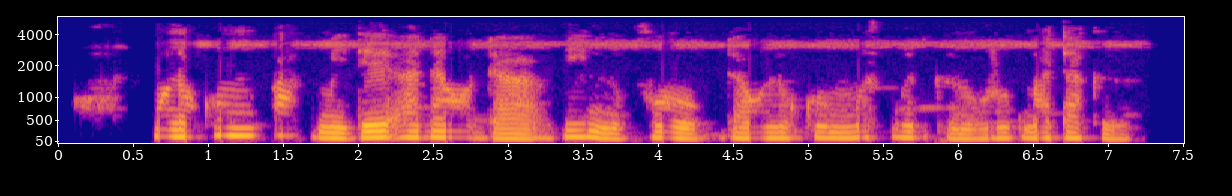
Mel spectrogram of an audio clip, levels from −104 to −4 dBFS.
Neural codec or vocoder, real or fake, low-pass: none; real; 5.4 kHz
